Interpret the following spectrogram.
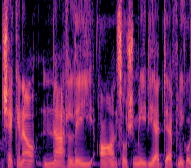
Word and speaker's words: Nathalie: So for the first time, Nathalie.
